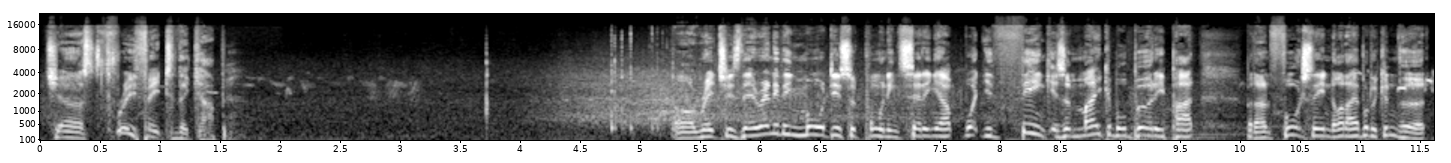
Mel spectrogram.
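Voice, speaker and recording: A man's voice: high-pitched, lively intonation, quick pace, noisy background. A man playing a genial, composed lead golf announcer in a video game, commentating conversationally with understatement and tag questions. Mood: engaged, conversational.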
